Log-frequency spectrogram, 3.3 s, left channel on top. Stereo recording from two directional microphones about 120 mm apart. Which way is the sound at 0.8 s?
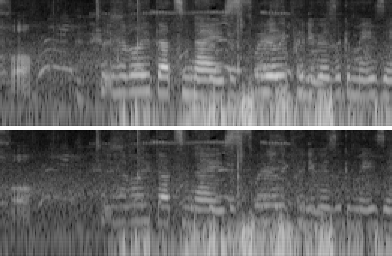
15° left (ahead or behind).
